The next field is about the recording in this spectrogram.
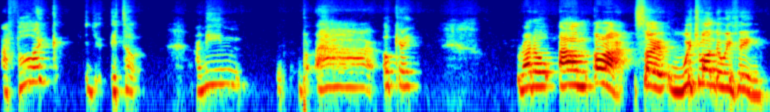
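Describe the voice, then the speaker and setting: A man's voice: extremely high pitch, takes it slowly, long pauses, a bit bright, poor audio. A young adult man from Nigeria, co-hosting a youth group chat in a playful, hesitant way with many restarts. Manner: hesitant, playful, self-deprecating, frequent restarts. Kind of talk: casual chat, playful game of two truths and a lie.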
